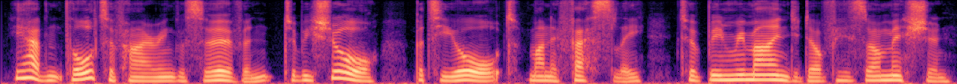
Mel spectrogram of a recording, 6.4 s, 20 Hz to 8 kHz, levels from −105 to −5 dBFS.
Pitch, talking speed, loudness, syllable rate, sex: 160 Hz, 195 wpm, -18 LUFS, 5.1 syllables/s, female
